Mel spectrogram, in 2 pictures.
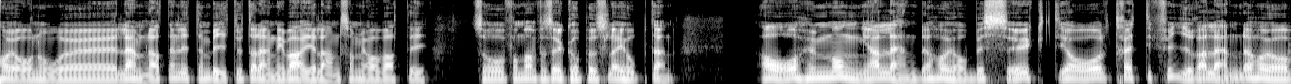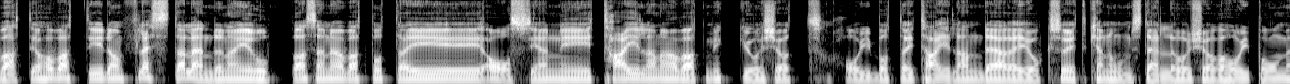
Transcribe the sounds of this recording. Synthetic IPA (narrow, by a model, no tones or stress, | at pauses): haɾjɑːɡnuːɡlɛmnat̪ɛnliːt̪ənbiːt̪ʉ̟ːt̪ad̪ɛnːɪvaɾjəla̰nd̪sɔmjɑːhaɾva̰ʈːɪ | sɔfoːɾmanfœʂøːkaɔpʰɵslaɪɦuːpːd̪̥ɛn | ɑːɦɵmɔŋːalɛnd̪əɾɦaɾjɑːbɛsøːkt̪jɑːt̪ʰɾɛt̪ːɪfyːɾa̰lɛ̰nd̪əɾɦaɾjɑːva̰ʈːjɑːɦaɾvaʈːɪd̪ɔmflɛst̪alɛnd̪əɳaɪɛɾuːpasɛnhaɾjɑːvaʈːbɔʈːaɪ | ɑːsɪənɪt̪ʰajlanhaɾjɑvaʈːmʏkːəɔɕœːʈhɔjbɔʈːaɪt̪ʰajland̪d̪æɾæɾjɵɔksɔɛt̪kʰanuːnst̪ɛlːəɔɕœːɾaɦɔjpʰɔmɛ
